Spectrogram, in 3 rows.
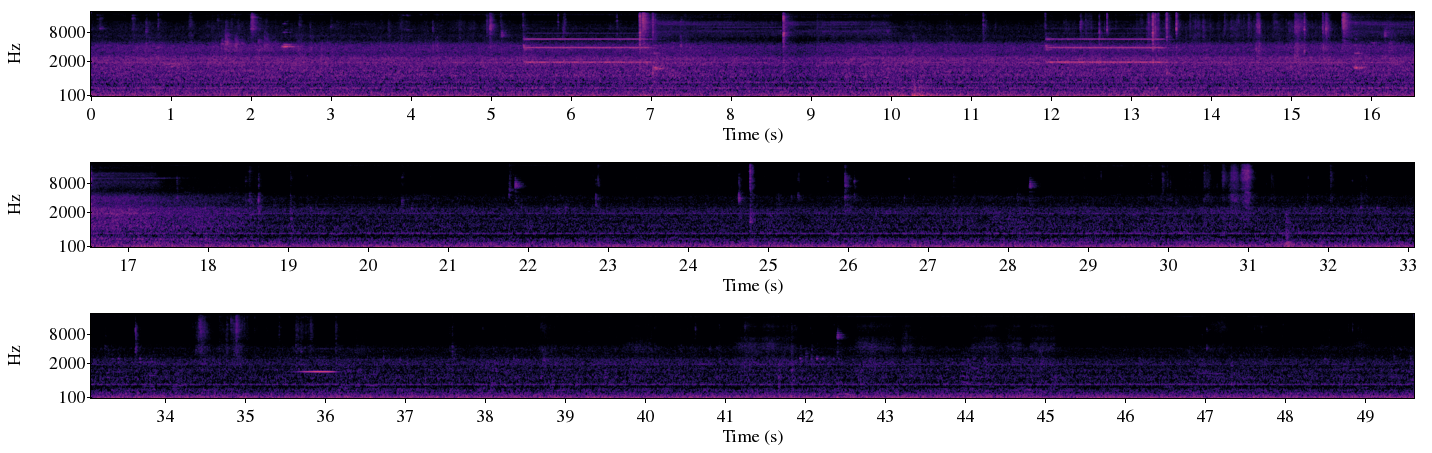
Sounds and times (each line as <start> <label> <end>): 0.0 Local Train 49.6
